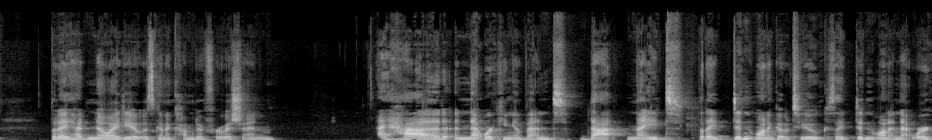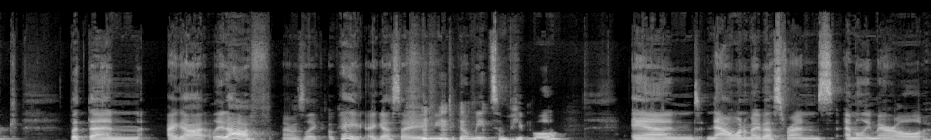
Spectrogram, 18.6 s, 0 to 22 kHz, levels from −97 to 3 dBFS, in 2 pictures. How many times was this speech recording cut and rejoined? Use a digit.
0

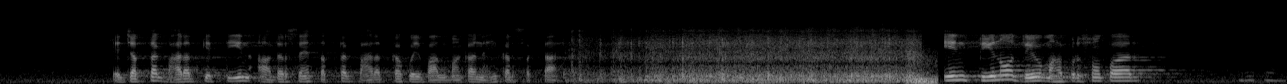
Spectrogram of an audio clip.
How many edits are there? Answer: 1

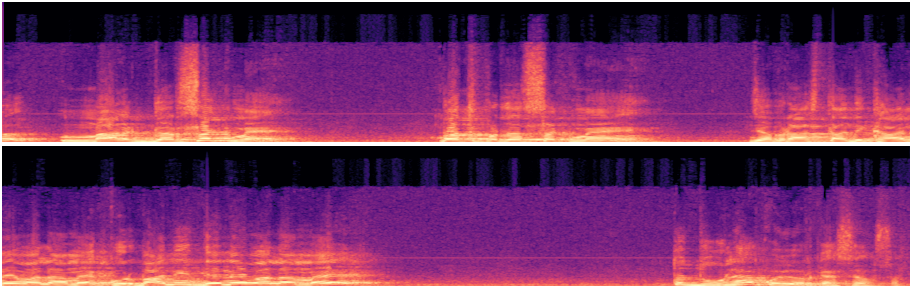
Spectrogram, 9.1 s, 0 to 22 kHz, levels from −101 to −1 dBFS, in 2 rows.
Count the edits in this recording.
0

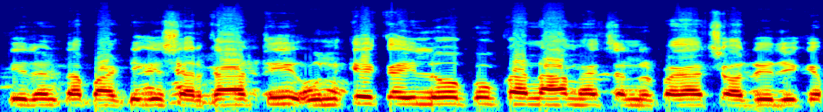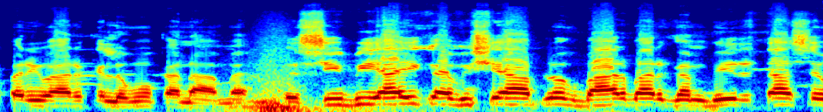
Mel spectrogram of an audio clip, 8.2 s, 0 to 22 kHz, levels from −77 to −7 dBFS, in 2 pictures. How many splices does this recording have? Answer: 1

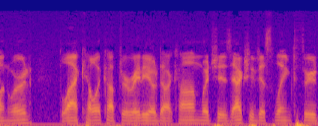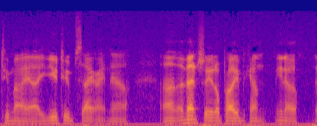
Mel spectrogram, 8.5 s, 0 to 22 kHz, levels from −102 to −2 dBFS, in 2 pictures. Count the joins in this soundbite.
1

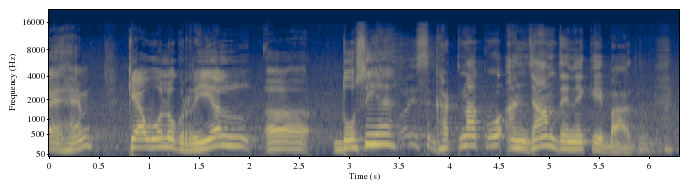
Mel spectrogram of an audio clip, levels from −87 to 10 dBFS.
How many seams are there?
1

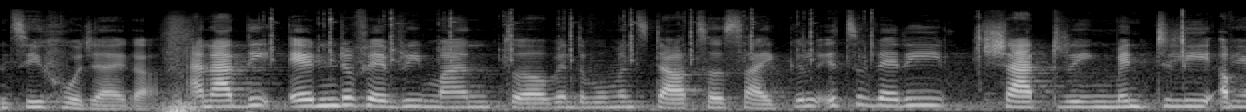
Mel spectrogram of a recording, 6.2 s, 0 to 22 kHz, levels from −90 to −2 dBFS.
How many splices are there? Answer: 2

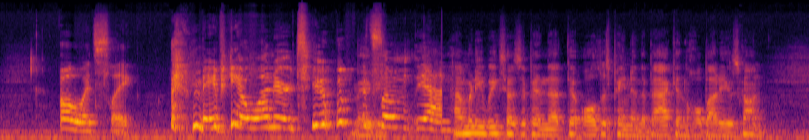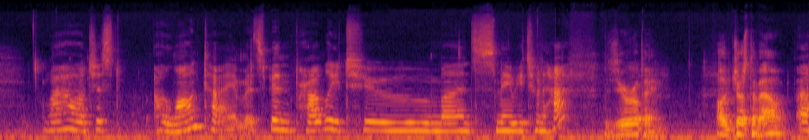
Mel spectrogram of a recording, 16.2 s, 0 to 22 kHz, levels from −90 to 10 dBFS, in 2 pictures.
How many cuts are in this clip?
1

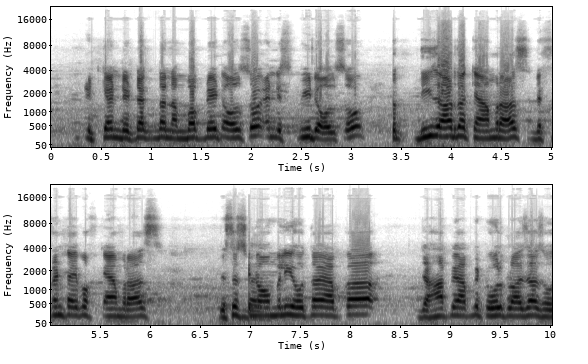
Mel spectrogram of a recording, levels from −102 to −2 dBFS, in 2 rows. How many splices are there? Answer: 2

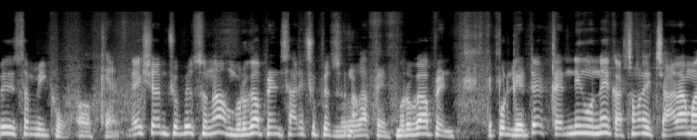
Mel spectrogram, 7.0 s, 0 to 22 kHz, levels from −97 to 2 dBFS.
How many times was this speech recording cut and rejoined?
0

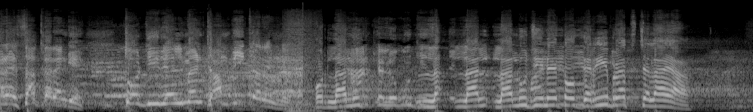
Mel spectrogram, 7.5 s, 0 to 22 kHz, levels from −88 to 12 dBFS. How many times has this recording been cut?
1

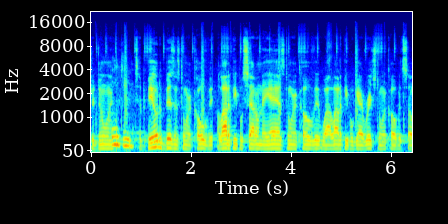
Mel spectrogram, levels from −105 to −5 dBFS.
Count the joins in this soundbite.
2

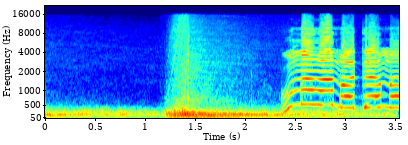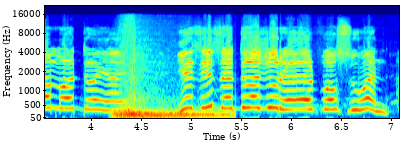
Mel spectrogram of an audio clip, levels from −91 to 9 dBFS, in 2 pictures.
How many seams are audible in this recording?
1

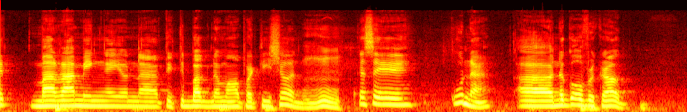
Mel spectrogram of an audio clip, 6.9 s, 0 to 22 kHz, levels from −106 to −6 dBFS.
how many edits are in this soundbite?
0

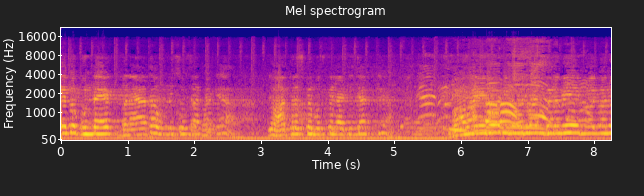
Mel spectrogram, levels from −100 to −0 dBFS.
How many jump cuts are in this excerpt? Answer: 2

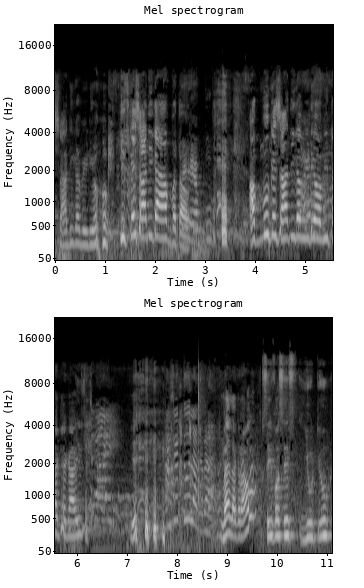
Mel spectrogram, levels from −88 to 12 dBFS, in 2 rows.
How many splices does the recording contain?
4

